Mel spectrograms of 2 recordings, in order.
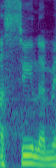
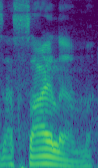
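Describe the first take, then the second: First: "asylum" with its sounds deliberately off; mispronounced asylum. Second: "asylum" carefully said as a-SIGH-lum; corrected asylum. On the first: Player mocking own trouble pronouncing asylum, mispronounced. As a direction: say "asylum" as the mistaken version. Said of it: "had trouble pronouncing asylum". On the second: Player correcting own slip to themselves, proper pronunciation. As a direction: stress the long-i middle of "asylum". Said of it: "It's not asylum". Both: Shown as a demonstration.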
